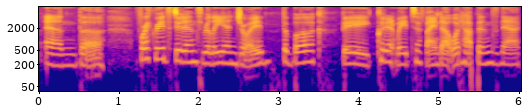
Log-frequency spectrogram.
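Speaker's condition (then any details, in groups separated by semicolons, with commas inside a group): No condition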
